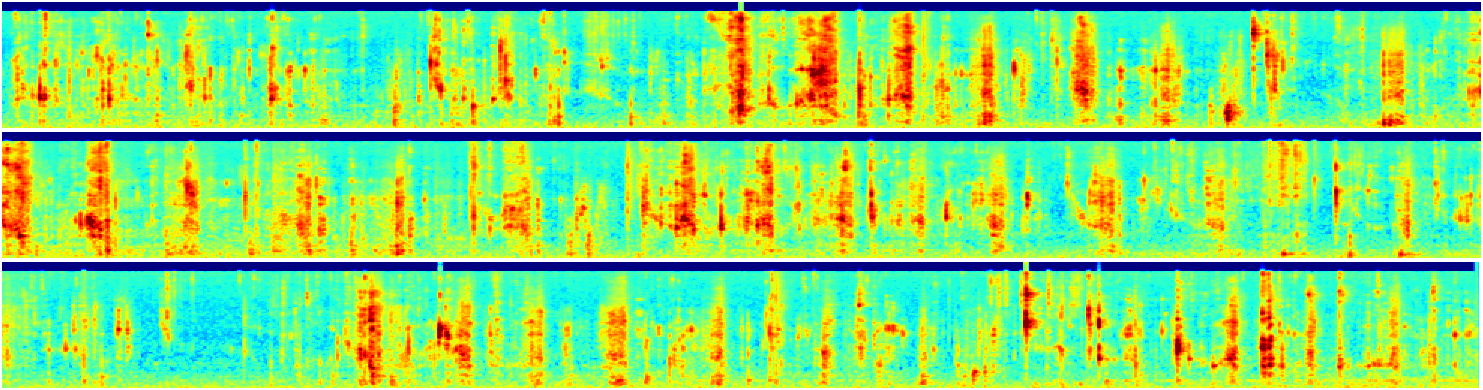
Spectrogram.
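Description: Close-miked eating sounds: a person biting and chewing crisp raw sliced onion, a run of sharp crunches with a few short pauses.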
